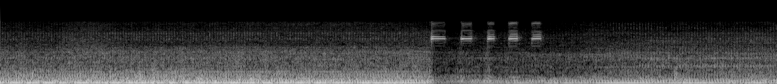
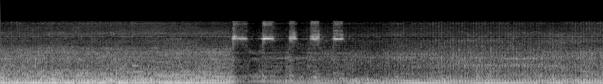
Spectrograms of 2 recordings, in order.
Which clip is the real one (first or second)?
first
